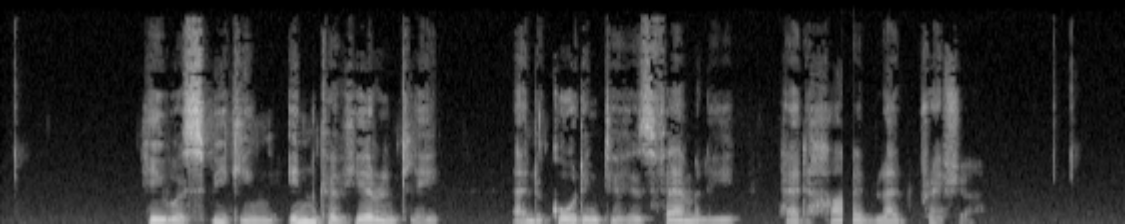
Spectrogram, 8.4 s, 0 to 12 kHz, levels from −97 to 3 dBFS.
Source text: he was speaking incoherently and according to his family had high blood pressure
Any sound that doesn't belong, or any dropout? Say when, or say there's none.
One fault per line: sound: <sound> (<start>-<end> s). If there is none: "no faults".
sound: dropout (6.3-6.4 s)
